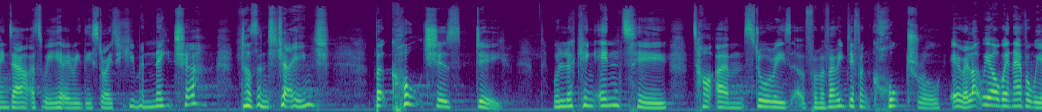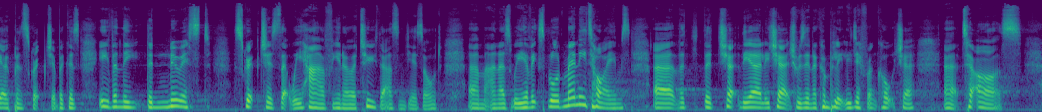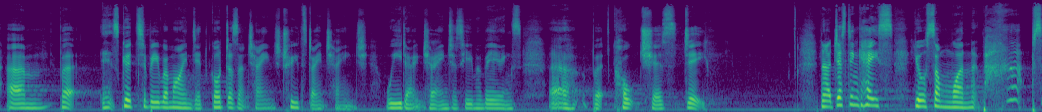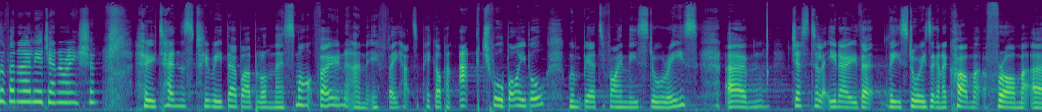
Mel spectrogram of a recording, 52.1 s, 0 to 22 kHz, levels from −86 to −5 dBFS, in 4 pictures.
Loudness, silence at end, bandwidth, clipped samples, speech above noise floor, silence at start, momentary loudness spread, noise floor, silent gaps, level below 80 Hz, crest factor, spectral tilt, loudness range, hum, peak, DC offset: -27 LUFS; 0 s; over 20 kHz; under 0.1%; 29 dB; 0 s; 11 LU; -56 dBFS; none; -58 dBFS; 22 dB; -4 dB/octave; 6 LU; none; -4 dBFS; under 0.1%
